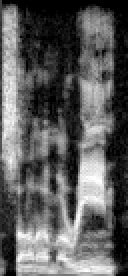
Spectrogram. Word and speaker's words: Sanna Marin: Yeah, as a matter of fact, on Thursday, a tweet appeared from Sanna Marin, and that's the way you pronounce her name in Finnish.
